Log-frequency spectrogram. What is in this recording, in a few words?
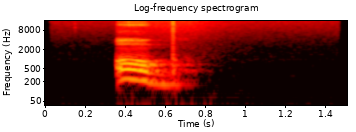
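"Об", Komi-Zyrian, female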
